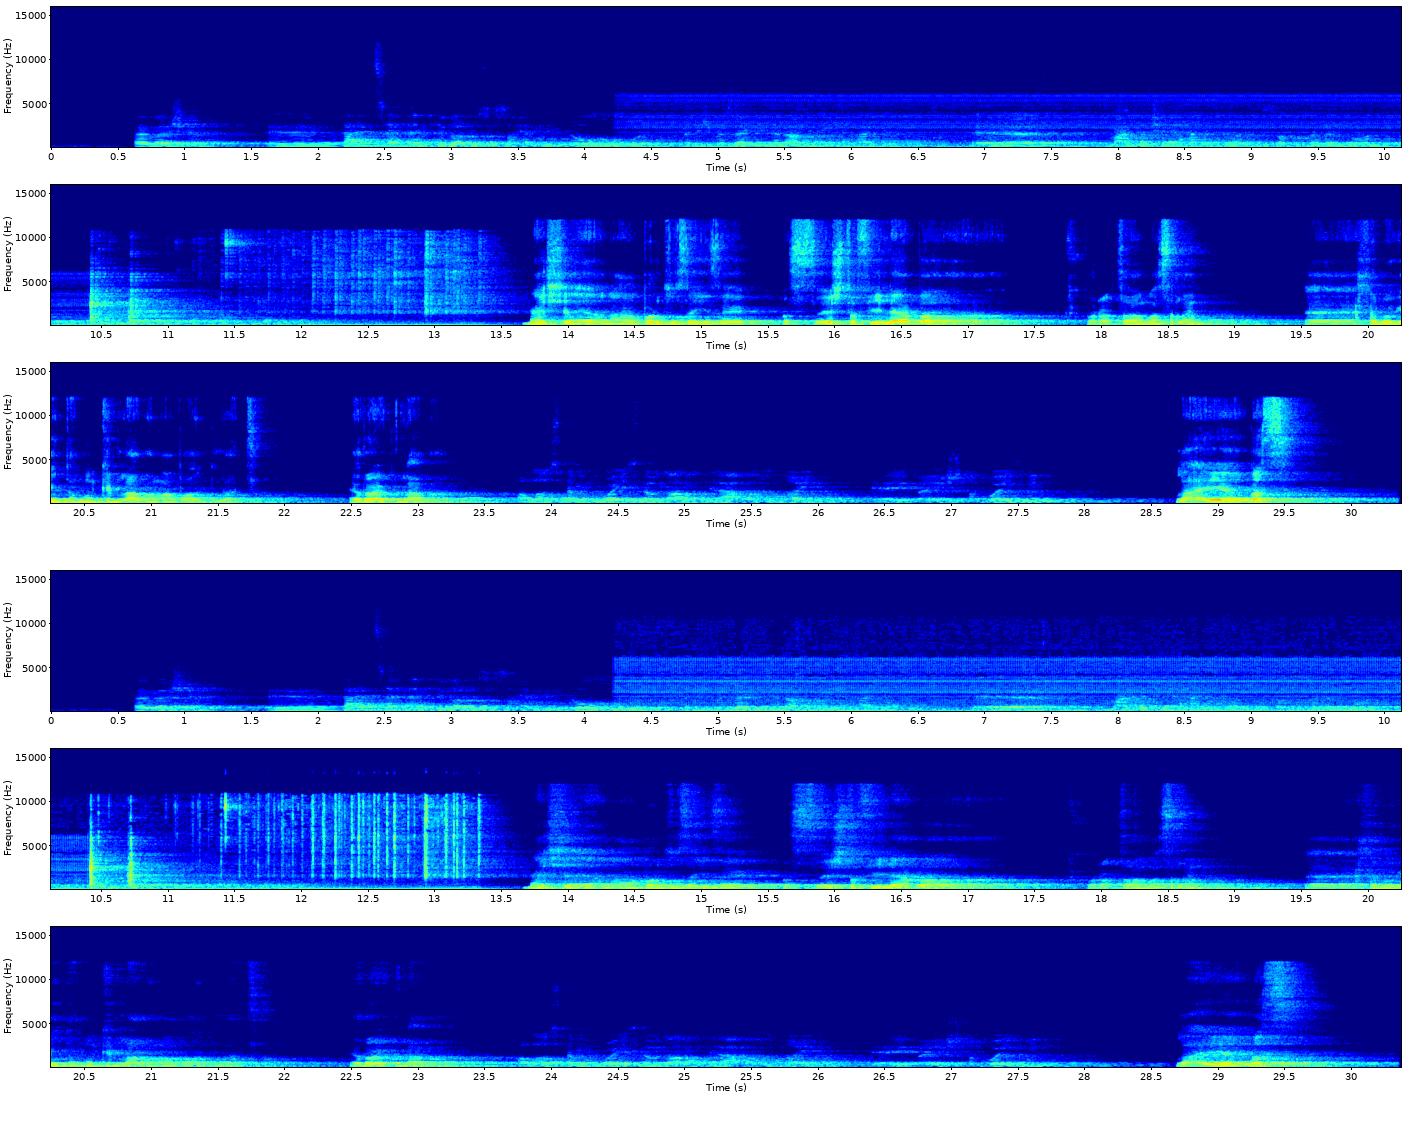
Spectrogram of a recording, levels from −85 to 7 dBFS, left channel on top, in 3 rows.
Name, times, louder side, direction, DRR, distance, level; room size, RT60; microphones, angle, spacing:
voice 1, 0.6-1.2 1.6-6.4 6.9-12.1 23.8-27.7, left 1 dB, 15° left, -2 dB, 2.0 m, -46 dB
sound 1, 4.2-13.4, right 6 dB, 55° right, 0.7 m, -44 dB
voice 2, 13.7-17.4 17.9-18.8 19.5-21.7 22.5-23.3 28.7-29.6, left 4 dB, 55° left, 6 dB, 0.5 m, -31 dB
17.5 x 6.2 x 7.3 m, 2.9 s
head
